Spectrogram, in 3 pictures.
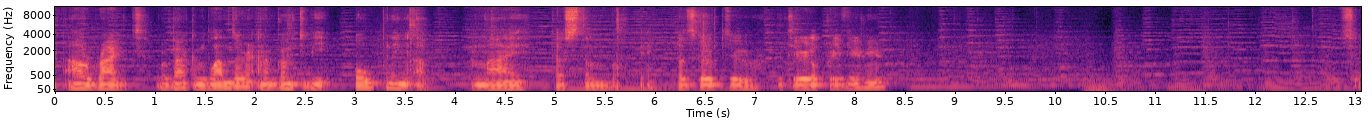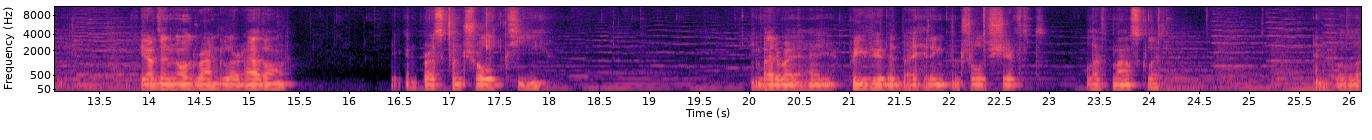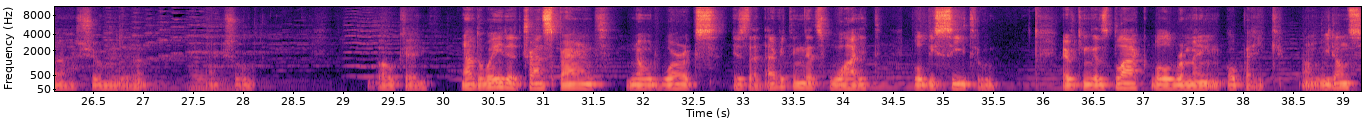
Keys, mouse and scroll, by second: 0.0 click, 0.8 click, 3.6 click, 6.1 click, 6.3 middle click, 6.6 z, 7.8-8.2 middle drag, 8.4-9.0 middle drag, 9.1 drag, 9.6 click, 11.8 scroll down 2, 12.0 middle drag, 12.8 ctrl+shift+click, 13.8-14.1 scroll up 1, 14.1 middle click, 15.1 middle click, 15.3-15.7 scroll up 1, 15.7 middle click, 16.2 click, 16.5 middle click, 17.6 ctrl+t, 18.9 click, 19.3 click, 20.0 middle click, 20.5 middle click, 21.2 scroll down 1, 21.2 middle click, 21.4 scroll up 1, 21.7 middle click, 23.0 ctrl+shift+drag, 23.7 ctrl+shift+click, 24.7-25.2 ctrl+shift+drag, 26.0-26.8 middle drag, 27.6-28.2 middle drag, 29.1 middle click, 38.5 middle click.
